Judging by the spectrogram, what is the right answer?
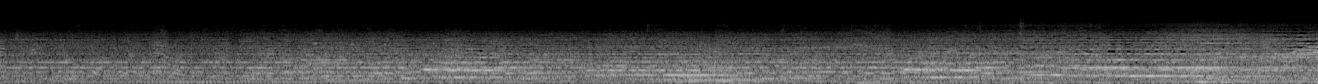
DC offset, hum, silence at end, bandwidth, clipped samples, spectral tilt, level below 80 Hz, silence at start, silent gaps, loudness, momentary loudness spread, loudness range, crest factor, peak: under 0.1%; none; 0 s; 9.6 kHz; under 0.1%; -6.5 dB/octave; -44 dBFS; 0 s; none; -24 LUFS; 8 LU; 5 LU; 14 dB; -10 dBFS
